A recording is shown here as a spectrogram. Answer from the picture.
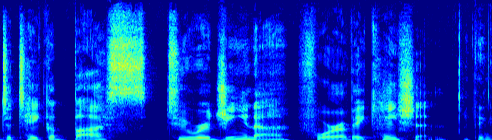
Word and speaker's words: Regina: that she planned to take a bus to Regina for a vacation I think it's Regina shut the up Regina Regina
